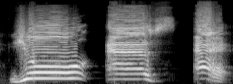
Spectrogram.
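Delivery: U S اے said very slowly, letter by letter; teacher stating the spelling rule; slow spelled-out rule. Shown as a demonstration. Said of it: "جب اے کی آواز دیتا ہے".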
